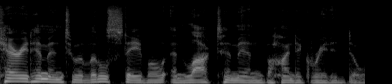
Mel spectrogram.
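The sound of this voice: The clip carries an unforced reading voice.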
